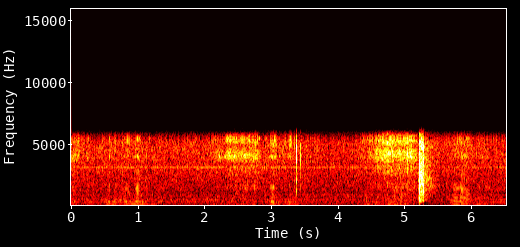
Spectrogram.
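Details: Bradley, a kitten about nine weeks old, asleep and snoring up a storm: soft, breathy snores rising and falling in a steady rhythm, with a sharp brief click just past five seconds in a quiet indoor room.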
